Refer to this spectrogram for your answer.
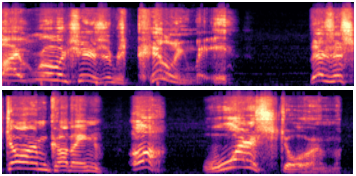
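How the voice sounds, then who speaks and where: A man's put-on character voice, extremely high in pitch, raised and projected, at a very slow pace. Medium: video game.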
